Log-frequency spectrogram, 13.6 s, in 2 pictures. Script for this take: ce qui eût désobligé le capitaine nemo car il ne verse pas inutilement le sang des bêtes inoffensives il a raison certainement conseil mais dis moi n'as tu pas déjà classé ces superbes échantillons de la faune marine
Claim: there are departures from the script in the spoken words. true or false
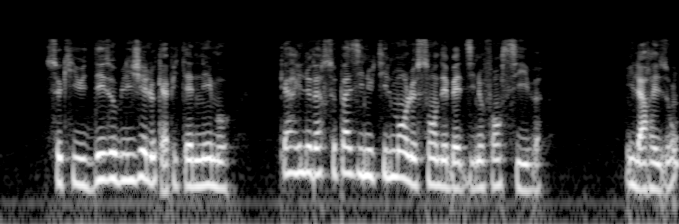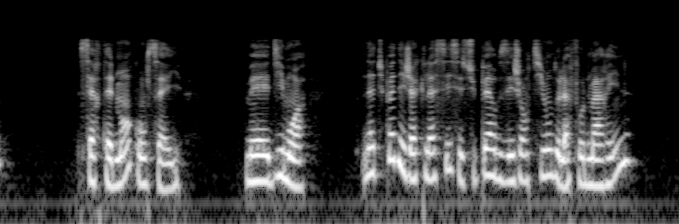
false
